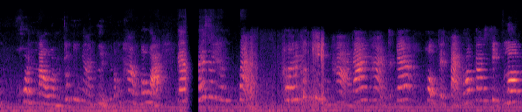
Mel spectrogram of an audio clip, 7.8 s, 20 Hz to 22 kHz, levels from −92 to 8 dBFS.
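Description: A speech recording over a call link. From 2.77 to 2.99 s there is a call audio freeze, likely packets stalling until the jitter buffer emptied: the last sound is stretched into a fading buzz that drops to 80 ms of silence, adding about 0.2 s of delay without losing anything. At 3.09 to 3.12 s, short concealed packet loss means about 20 ms never reached the decoder, and the synthesized fill leaves a brief smear. From 3.75 to 7.57 s, a call bitrate drop took the encoder from 32 to 7 kbps, narrowing bandwidth from 20 kHz to 8 kHz. The voice turns muffled and rough, worst for about 1.1 s at the lowest rate.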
